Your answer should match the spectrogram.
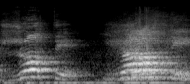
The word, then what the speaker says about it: желтый: Так, ребята, в русском языке «ж» произносится очень твердо. «Ж». А на монгольском языке очень мягко. «Дж». Вы прочитайте «желтый» — это монгольский. «Ж» твердо, очень твердо произносится. Еще раз прочитаем. «Желтый».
